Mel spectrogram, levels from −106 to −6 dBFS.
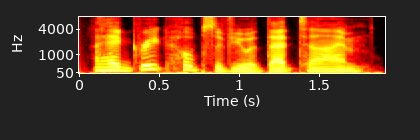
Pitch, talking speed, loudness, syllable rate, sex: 145 Hz, 280 wpm, -19 LUFS, 6.1 syllables/s, male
